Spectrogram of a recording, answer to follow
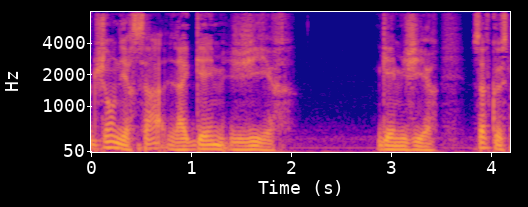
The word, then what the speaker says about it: Game Gear: Donc ce n'est pas Game Gear en anglais, c'est Game Gear. Game Gear. Et donc si on veut franciser ça quand même, parce qu'on a le droit, si on veut prononcer ça de manière un peu francisée, on peut dire Game Gear.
